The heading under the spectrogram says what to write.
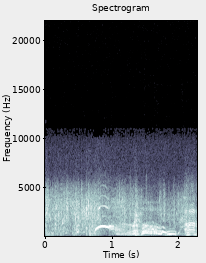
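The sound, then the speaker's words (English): Steady splashing and sloshing of water as people plunge into very deep water to swim, with brief excited vocal cries rising over the churning water, fairly loud. “Do you swim well? It's very, very deep. Oh, like a fish. Come on, let's get in.”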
